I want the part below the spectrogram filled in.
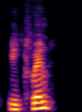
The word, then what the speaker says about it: Aichlinn: The way I pronounce it is Aichlinn, and that's based off my dad's pronunciation.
